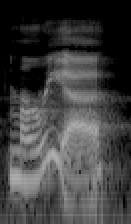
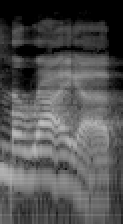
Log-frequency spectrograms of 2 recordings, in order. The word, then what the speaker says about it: Maria: and young Maria. Oh, no, it's Mariah, but it's spelt Maria.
